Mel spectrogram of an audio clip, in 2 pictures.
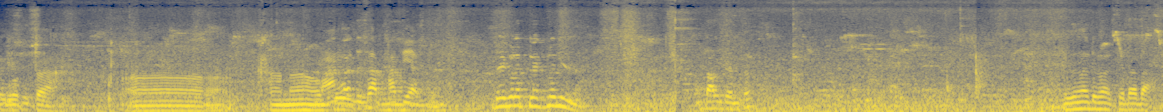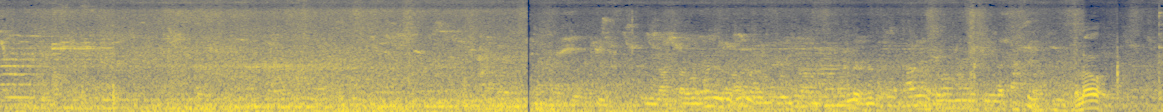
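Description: A young man talks close to the microphone with animation.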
